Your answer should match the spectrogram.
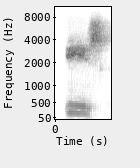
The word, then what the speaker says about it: Tao: And in Chinese they spell it with a D, but in the West we tend to spell it with a T. So Tao sounds like Taoist, but it's actually the Taoist, the Tao.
